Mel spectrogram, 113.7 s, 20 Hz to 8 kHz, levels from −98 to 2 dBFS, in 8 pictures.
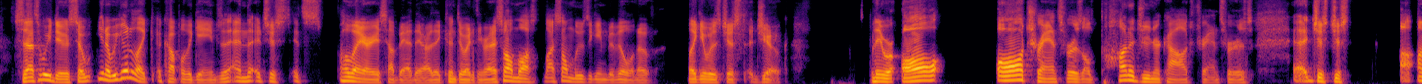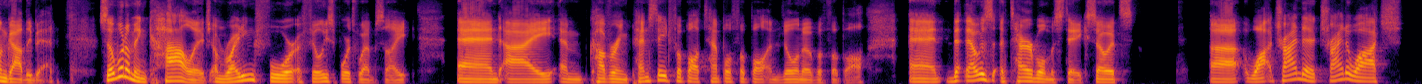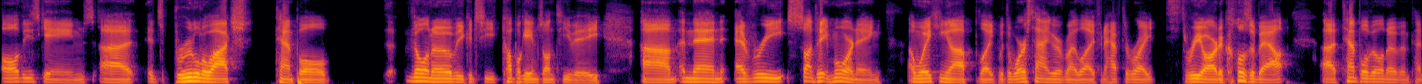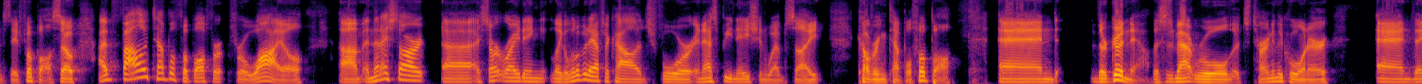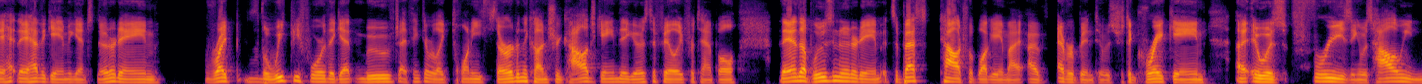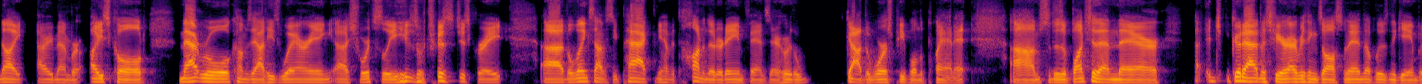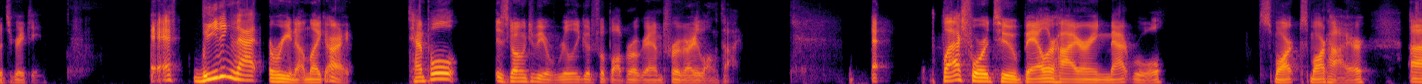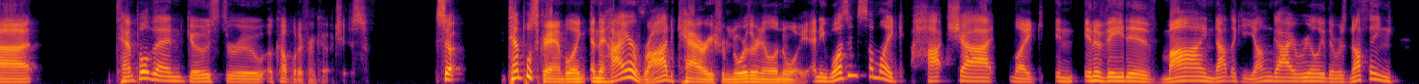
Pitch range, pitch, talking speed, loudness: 95-125 Hz, 105 Hz, 215 wpm, -23 LUFS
